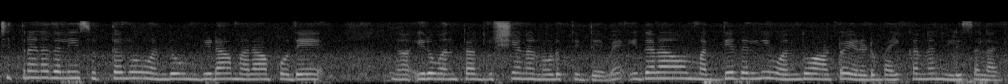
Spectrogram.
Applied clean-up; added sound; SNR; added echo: none; none; none; none.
